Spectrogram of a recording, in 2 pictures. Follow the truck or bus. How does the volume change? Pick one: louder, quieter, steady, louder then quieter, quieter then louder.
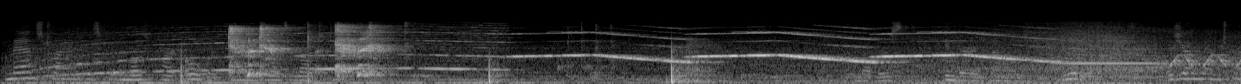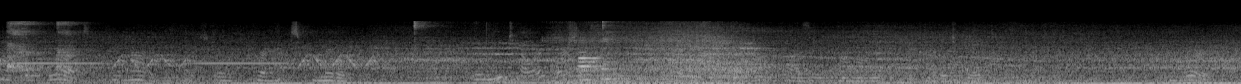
louder.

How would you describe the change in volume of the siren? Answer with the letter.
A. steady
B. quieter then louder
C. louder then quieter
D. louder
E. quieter
C.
